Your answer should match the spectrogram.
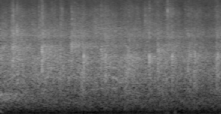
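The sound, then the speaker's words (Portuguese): An audience applauds the Lord together, a dense, steady wash of many hands clapping at once with small swells, loud and continuous for the full three seconds, with no voices standing out. “Dê um brado de vitória, aplauda o Senhor aqui, adore.”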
